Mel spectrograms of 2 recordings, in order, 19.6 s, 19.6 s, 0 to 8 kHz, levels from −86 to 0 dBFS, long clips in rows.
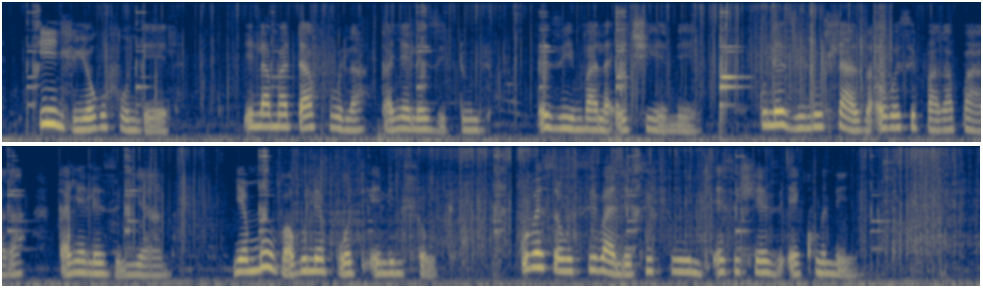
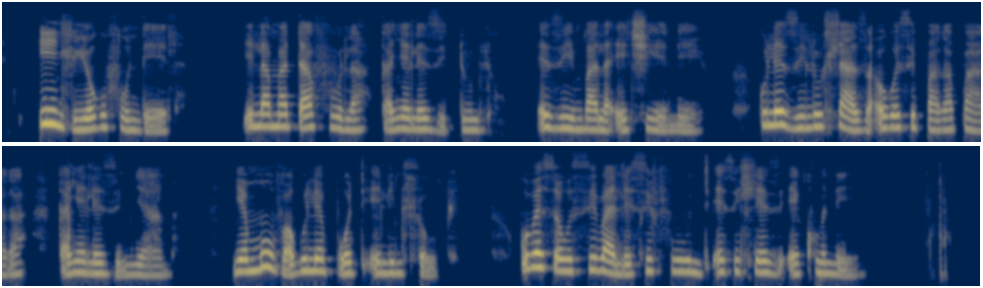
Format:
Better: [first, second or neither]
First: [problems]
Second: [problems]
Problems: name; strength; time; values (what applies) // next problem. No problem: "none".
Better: second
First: background sound (Crumpling, crinkling + Chink, clink); 12 dB below the speech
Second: none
